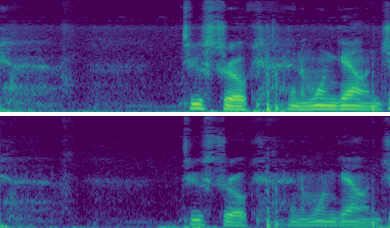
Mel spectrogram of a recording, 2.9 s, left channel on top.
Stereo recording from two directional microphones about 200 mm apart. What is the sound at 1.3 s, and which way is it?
Speech, 50° left (ahead or behind).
